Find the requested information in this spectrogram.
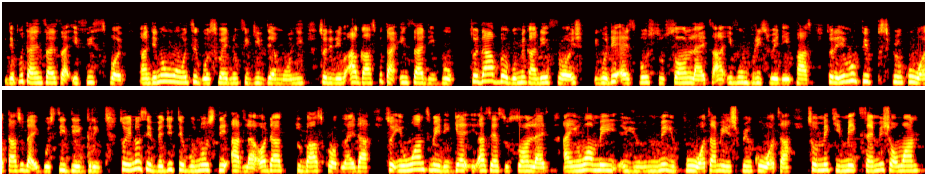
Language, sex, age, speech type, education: Nigerian Pidgin, female, 46-60, spontaneous, tertiary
